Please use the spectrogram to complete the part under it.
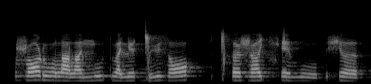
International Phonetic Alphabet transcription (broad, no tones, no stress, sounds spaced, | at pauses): ʐ ɔ ɽ u lˠ ɐ lˠ e m u tʷ a lʲ ə ɡ͡ǀ y z ɔ | ǀʰ ə ʐ ɐ t͡ɕʰ e v u | ʃ ə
